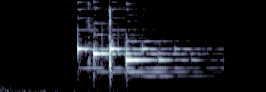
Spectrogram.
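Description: A short bright chime of a few ringing notes stepping down in pitch, with sharp clicks at its start: a synthetic subscribe-button click-and-ding sound effect. It starts about half a second in and fades out after about a second.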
